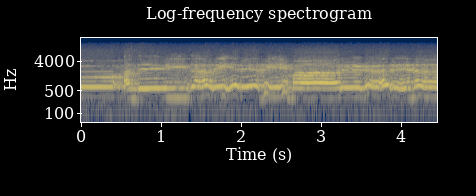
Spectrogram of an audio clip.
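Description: Banjara folk song: a woman singing an ornamented melody over a steady held drone, with no break in the sound.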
